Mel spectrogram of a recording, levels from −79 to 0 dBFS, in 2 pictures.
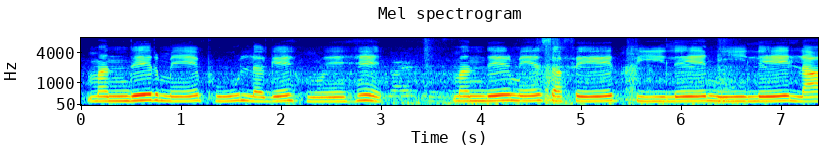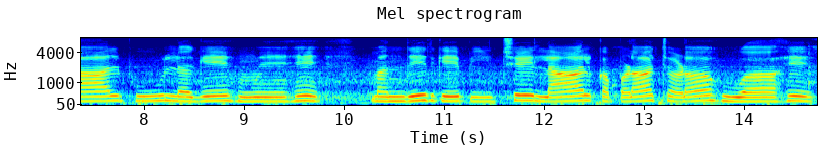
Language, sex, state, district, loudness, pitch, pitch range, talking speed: Hindi, female, Bihar, Jamui, -22 LUFS, 210 Hz, 195-220 Hz, 100 wpm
